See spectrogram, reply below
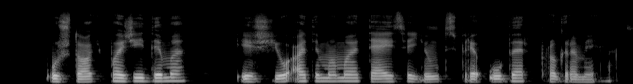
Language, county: Lithuanian, Vilnius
